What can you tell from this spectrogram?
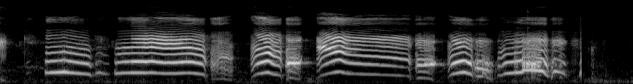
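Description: Young baby crying while being massaged: a run of long wavering wails with short gasps between, stopping shortly before the end.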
